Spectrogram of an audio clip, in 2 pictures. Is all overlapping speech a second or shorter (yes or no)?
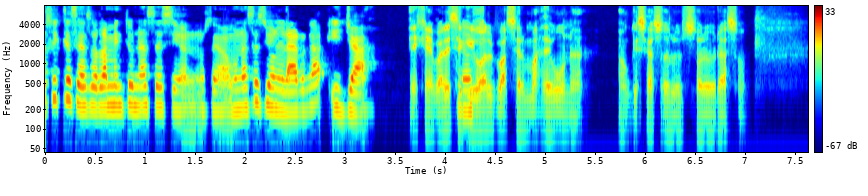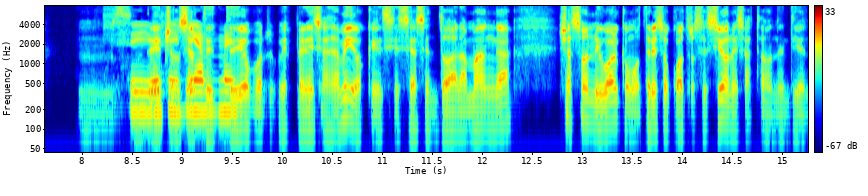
no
